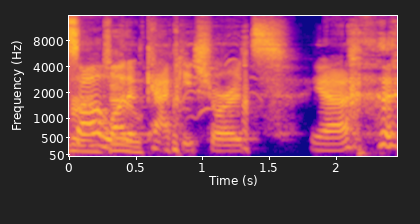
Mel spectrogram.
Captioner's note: laughs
